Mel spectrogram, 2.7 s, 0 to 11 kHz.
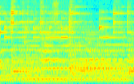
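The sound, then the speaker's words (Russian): Church bells ringing together in a dense, sustained peal at the first international bell-ringing festival "Nevsky Zvony" at the Holy Trinity Alexander Nevsky Lavra, 13 September 2015, with overlapping strikes of several bells at different pitches blending into a loud, continuous shimmering wash. “Колокол – это действительно музыкальный инструмент, тем более, что если он собран, такое своеобразное колокольное пианино.”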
